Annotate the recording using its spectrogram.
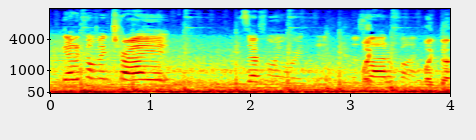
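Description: Short bits of talk over background music with a steady low bass; no gunshot.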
